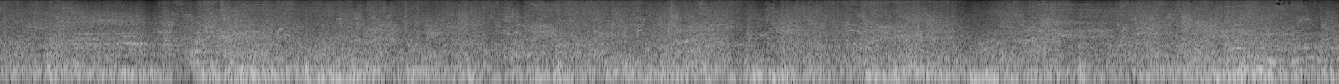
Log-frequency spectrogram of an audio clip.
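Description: Magic blasts, hits and explosions crackle and boom in a video game battle.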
